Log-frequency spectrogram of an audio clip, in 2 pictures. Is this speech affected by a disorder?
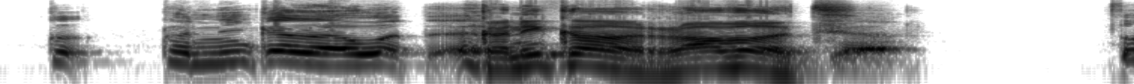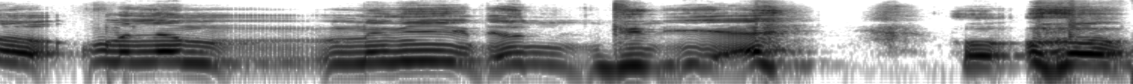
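Yes: cerebral palsy.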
